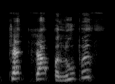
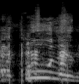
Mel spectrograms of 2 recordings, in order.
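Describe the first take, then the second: First: The name is sounded out letter by letter, mangled. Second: The name is said smoothly in local form. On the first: A navigation app reads the name without knowing it. The speaker calls it wrong. "That bitch be saying" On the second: This is how locals say the name. The speaker calls it right.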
